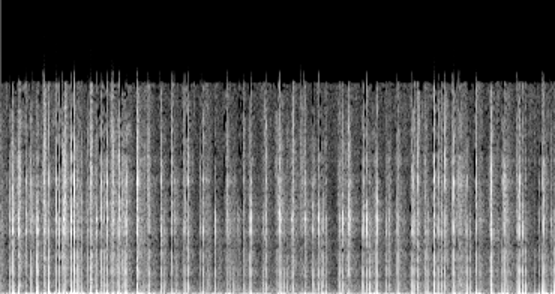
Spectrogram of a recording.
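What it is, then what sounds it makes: Wooden block. A small, light-coloured rectangular block of solid wood, held in both hands in front of a microphone, is tapped and scratched with long fingernails. The result is a fast, irregular stream of dry clicks and scrapes, each with a low thump and a bright edge that dies away almost instantly.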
